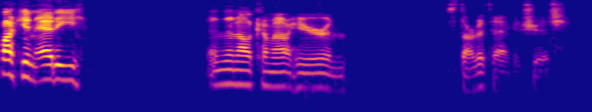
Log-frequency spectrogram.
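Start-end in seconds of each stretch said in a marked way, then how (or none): 0.0-0.8 high, shouted in-character yell. Voicing a character who yells at his cousin Eddie: in-character yell. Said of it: "I yell".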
